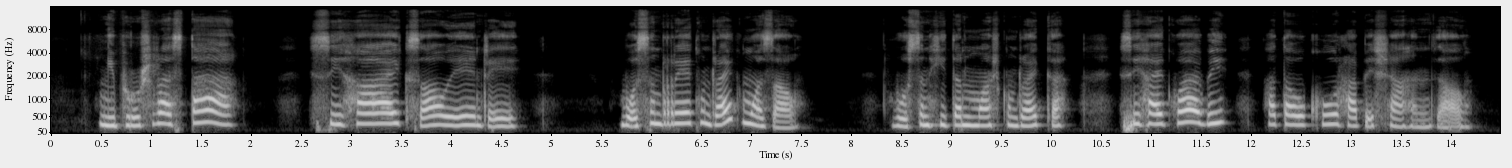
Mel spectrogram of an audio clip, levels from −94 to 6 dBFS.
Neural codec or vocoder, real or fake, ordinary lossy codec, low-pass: none; real; none; 14.4 kHz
